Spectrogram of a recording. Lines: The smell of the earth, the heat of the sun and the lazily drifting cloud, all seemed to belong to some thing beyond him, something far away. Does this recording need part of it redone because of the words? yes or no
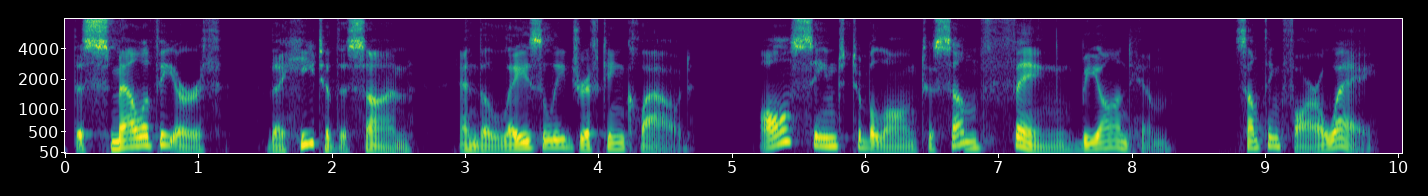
no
